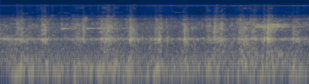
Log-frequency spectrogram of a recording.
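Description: Loaded BOXN open goods wagons rolling past, their wheels knocking irregularly over the rail joints, with a steady high squeal running underneath.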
